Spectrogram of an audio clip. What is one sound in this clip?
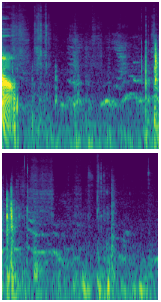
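A book page rustles as it is turned.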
